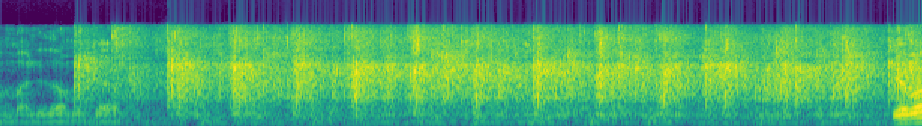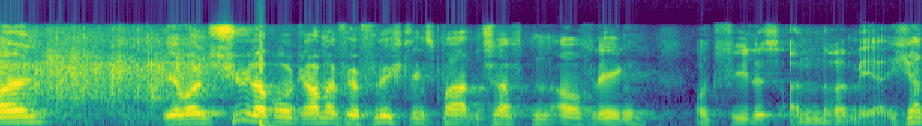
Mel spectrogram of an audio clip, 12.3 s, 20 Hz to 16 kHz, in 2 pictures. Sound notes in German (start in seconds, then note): 4.1 Beifall bei der CDU und dem BÜNDNIS 90/DIE GRÜNEN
